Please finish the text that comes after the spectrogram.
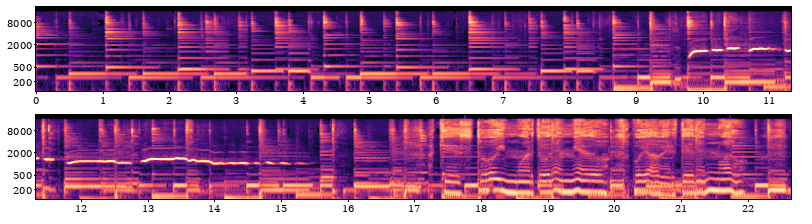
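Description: A loud, upbeat pop track opens with a steady rhythmic groove; partway through, a bright whistled melody glides over the music for several seconds before the arrangement grows fuller.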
